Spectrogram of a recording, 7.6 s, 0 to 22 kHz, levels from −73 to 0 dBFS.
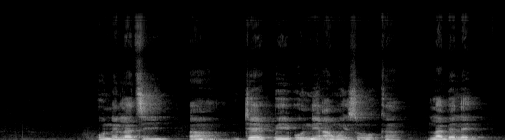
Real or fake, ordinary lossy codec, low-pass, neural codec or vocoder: fake; none; 19.8 kHz; vocoder, 44.1 kHz, 128 mel bands every 256 samples, BigVGAN v2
